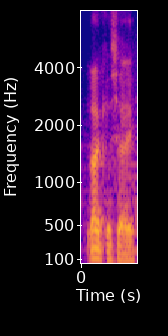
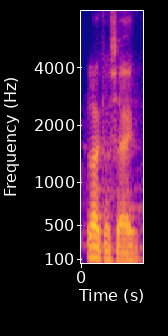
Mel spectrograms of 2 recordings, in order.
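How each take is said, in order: Both takes have the same delivery.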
